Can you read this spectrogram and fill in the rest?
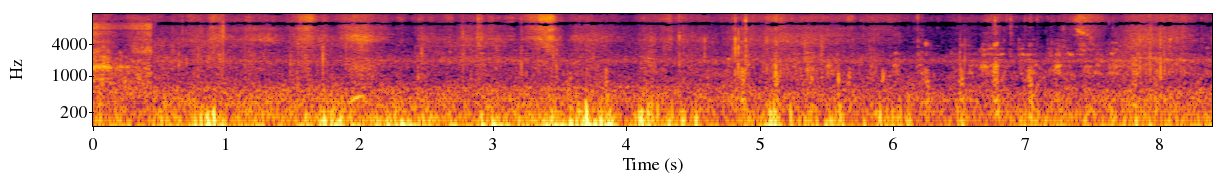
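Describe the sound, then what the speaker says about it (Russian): Outdoor wind rumbles and buffets the microphone at the edge of a park pond with ducks, a steady low roar that swells and eases over several seconds, with no voices. "и ветер, и как раз ветер"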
